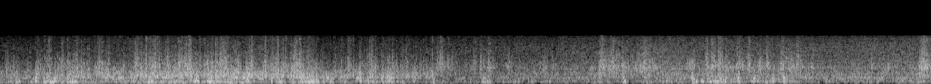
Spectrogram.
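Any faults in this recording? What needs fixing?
Gain pumping runs throughout: the level swings by around 5 dB, likely from input gain set far too high, with a fast limiter or compressor pulling it down on each loud sound. The call path cuts everything above 4 kHz, which fits G.711 mu-law at 64 kbps. To prevent the pumping, lower the microphone gain at the source so the limiter rarely has to act.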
